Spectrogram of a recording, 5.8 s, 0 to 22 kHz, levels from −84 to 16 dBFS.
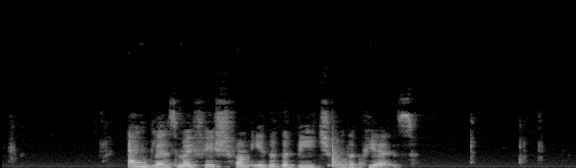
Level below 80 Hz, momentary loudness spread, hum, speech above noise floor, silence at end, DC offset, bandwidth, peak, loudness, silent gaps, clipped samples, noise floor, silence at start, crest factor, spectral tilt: -60 dBFS; 11 LU; none; 45 dB; 1.05 s; under 0.1%; 9.6 kHz; -2 dBFS; -17 LUFS; none; under 0.1%; -61 dBFS; 0.1 s; 18 dB; -4.5 dB/octave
